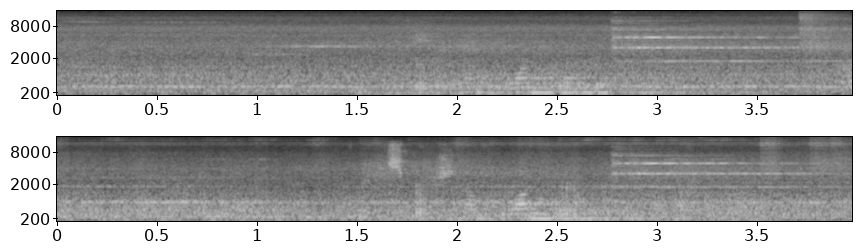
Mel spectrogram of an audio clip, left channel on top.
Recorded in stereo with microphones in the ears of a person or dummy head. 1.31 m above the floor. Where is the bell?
5° left (ahead or behind), 1.1 m.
